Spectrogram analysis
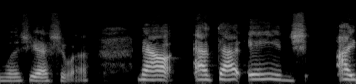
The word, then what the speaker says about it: Yeshua: familiar name which was Yeshua and Yeshua is actually what he was called in that life and that's his Hebrew name Jesus is a a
